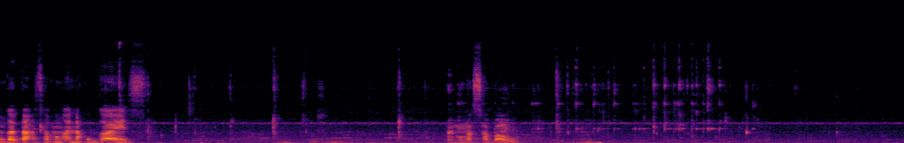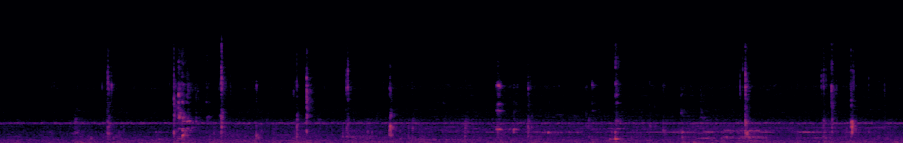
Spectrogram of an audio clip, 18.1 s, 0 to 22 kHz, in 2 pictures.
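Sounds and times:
faint steady high tone: 0.0 - 9.7
chewing clicks and smacks: 1.4 - 4.3, 9.8 - 18.0.

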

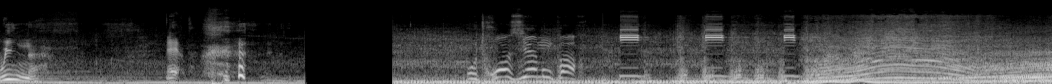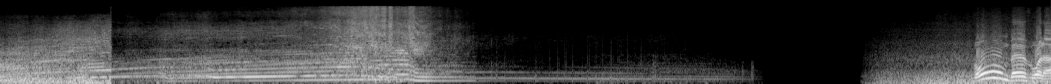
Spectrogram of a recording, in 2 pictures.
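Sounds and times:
motorcycles passing at full throttle: 0.0 - 2.9, 4.0 - 18.1
motorcycle engine accelerating: 4.0 - 18.2.

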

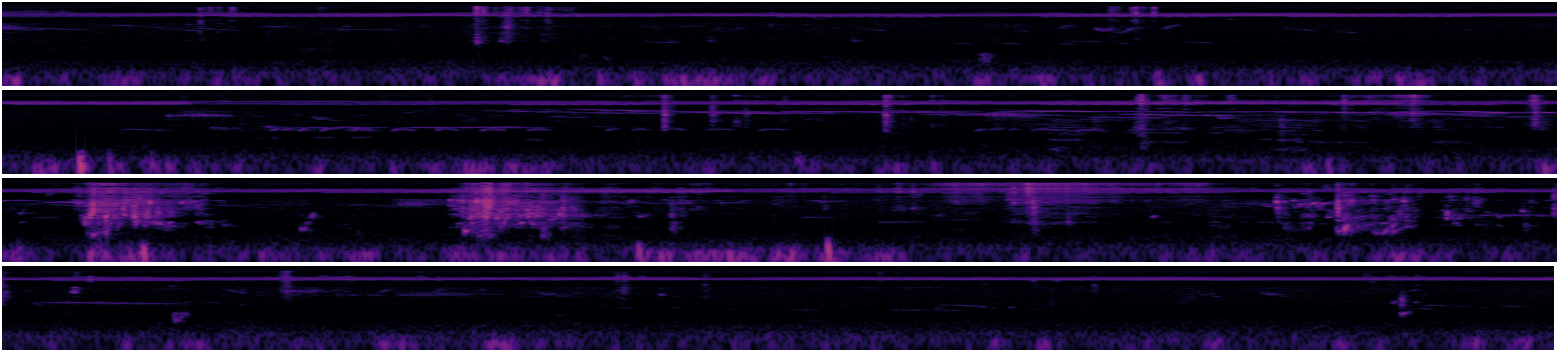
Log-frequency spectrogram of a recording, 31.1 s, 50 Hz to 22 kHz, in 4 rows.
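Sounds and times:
water sloshing and splashing: 15.8 - 16.6, 17.8 - 19.2, 20.0 - 23.5.

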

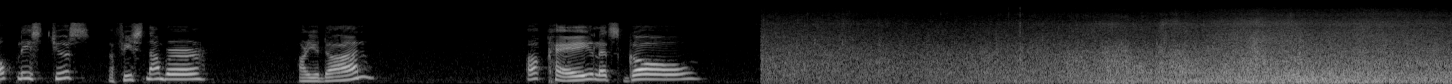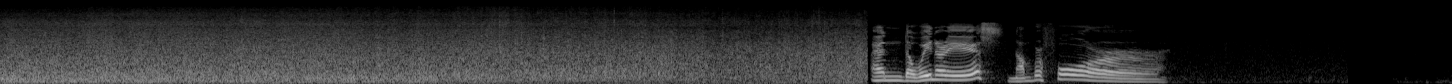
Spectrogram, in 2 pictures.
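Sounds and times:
ocean waves rushing: 7.6 - 23.2.

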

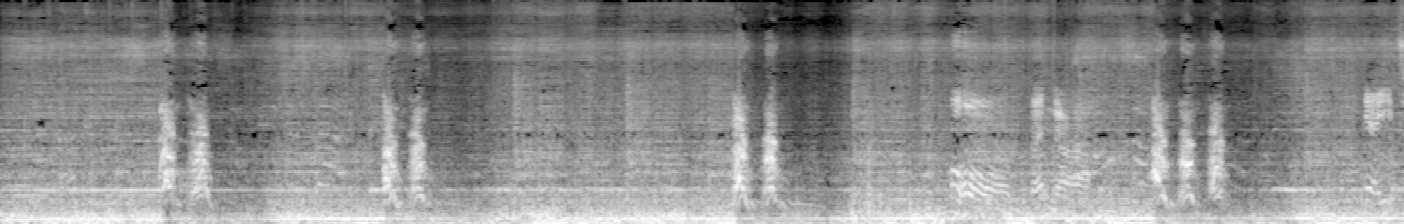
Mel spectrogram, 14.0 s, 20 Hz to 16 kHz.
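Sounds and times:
car cabin rumble: 0.0 - 14.0
dog barking: 1.5 - 2.2, 3.8 - 4.4, 7.3 - 7.9, 11.5 - 12.4.

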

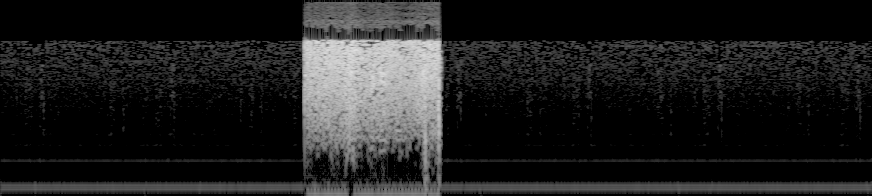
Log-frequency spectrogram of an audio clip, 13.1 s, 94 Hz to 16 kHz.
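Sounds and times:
low electrical hum: 0.0 - 13.0
loud radio static: 4.6 - 6.6.

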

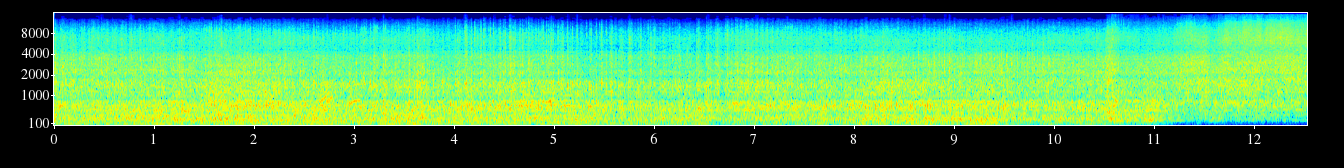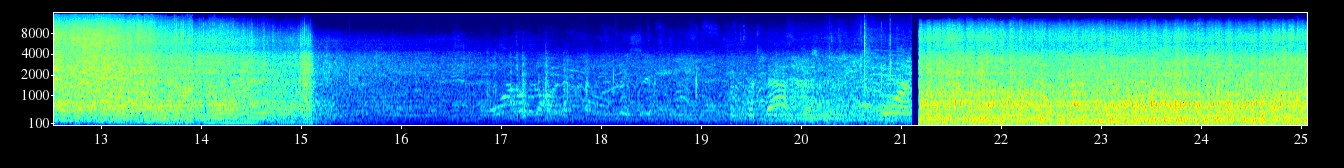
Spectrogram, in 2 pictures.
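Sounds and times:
sharp crack: 0.0 - 16.0
drag racing engines roaring: 0.0 - 25.0.

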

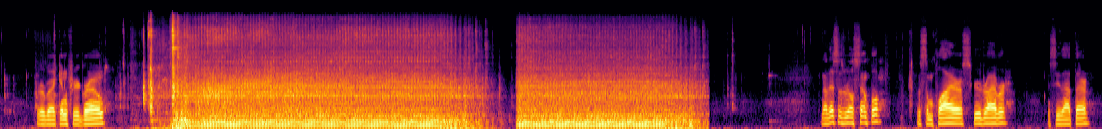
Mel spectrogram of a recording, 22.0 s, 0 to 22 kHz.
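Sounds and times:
small engine running: 3.0 - 14.2.

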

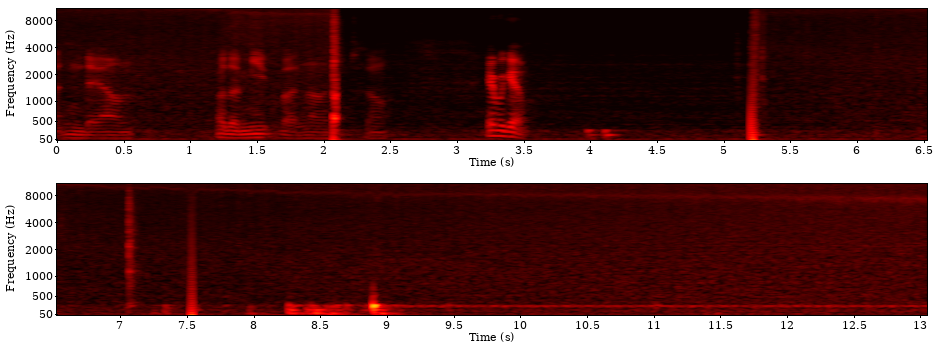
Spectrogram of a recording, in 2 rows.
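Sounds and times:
tape hiss: 0.0 - 13.0
low steady hum: 6.7 - 13.0
low thumps: 8.1 - 9.2.

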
